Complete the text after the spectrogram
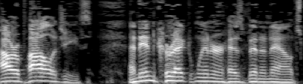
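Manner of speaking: usual speaking voice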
